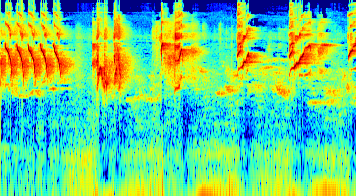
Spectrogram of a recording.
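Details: White-rumped shama, a champion bird, giving a series of five quick downward-slurred whistles, then separated bursts of sharp, chattering, sweeping notes with short pauses between; a low hum in the background.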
